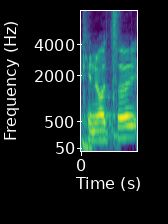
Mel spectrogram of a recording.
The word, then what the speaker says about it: Chinotto: So Chinotto, is that the best way to pronounce it? Yeah, Chinotto is it's an Italian soft drink.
